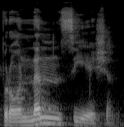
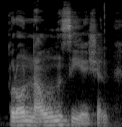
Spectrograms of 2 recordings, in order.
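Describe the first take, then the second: First: प्रोनंसिएशन with a short "nun" sound, pro-NUN-see-ay-shun; प्रोनंसिएशन said the correct way, no "nown"; right pronunciation. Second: प्रोनाउंसिएशन with the wrong "nown" sound, pro-NOUN-see-ay-shun; प्रोनाउंसिएशन said the common wrong way, like pronoun; wrong pronunciation. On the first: Teacher giving students the correct प्रोनंसिएशन. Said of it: "इसको बोलते हैं". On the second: Teacher showing students the common wrong प्रोनाउंसिएशन. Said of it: "इसको प्रोनाउंसिएशन नहीं बोलते हैं". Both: Shown as a demonstration.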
